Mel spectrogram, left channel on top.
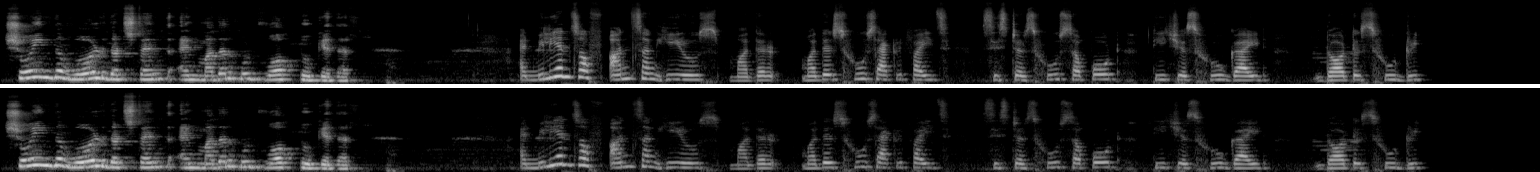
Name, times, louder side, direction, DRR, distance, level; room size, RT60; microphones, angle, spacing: voice 1, 0.1-3.5, right 1 dB, 5° left, 0.5 m, -20 dB
voice 2, 5.2-7.7 8.0-9.5 9.8-11.1 11.5-12.7 13.1-14.2, left 4 dB, 65° left, 0.8 m, -29 dB
5.4 x 2.4 x 2.6 m
head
